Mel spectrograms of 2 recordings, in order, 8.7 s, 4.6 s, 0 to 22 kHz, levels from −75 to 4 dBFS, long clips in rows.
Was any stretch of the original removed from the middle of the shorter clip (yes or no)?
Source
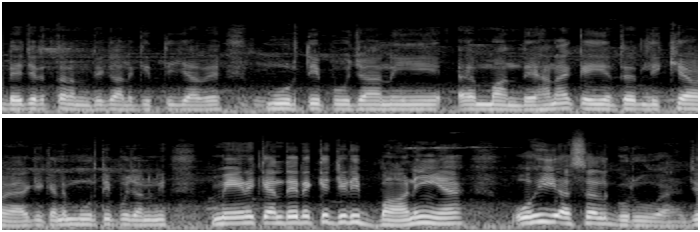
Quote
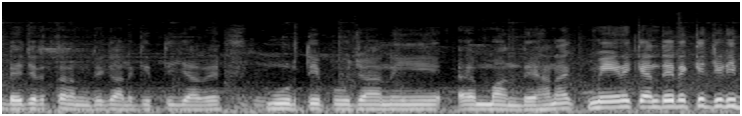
yes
